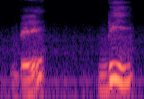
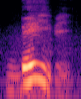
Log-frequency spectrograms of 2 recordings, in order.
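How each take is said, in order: First: "বে, বি" as two parts with a long pause between; split into syllables. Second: Said in the usual way. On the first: Shown as a demonstration. Teacher showing two syllables, "বে, বি" split by a clear pause. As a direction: break it into "বে", pause, then higher "বি". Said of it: "দুটি syllable পেয়েছি". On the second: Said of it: "দুটি syllable পেলে আমরা বলবো".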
